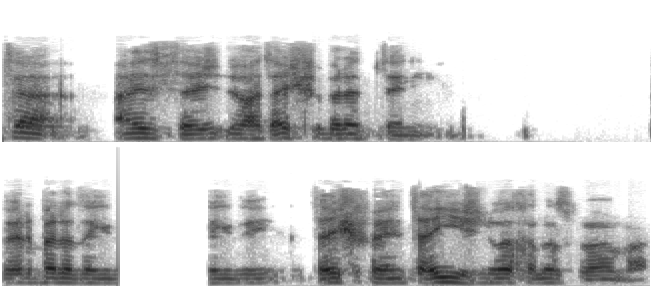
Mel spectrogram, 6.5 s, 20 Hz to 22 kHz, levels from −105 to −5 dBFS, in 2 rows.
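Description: At 3.82 s a stream reconnect silences the speech for 0.43 s, then resumes 0.17 s earlier, repeating a fragment, which a plain dropout would not.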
